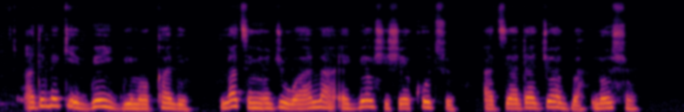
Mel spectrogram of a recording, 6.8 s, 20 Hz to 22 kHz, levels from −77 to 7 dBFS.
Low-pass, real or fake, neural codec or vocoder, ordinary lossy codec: 19.8 kHz; fake; vocoder, 44.1 kHz, 128 mel bands, Pupu-Vocoder; none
